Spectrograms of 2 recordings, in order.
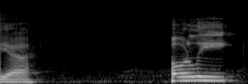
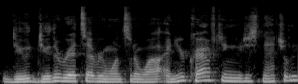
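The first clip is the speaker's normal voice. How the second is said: ordinary talk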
